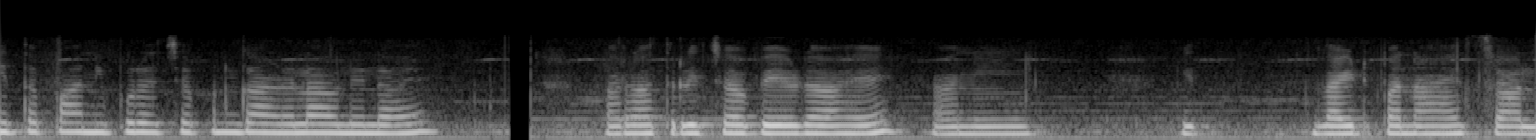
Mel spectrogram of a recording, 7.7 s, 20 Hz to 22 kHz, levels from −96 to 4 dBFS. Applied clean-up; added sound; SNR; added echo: none; none; none; none.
